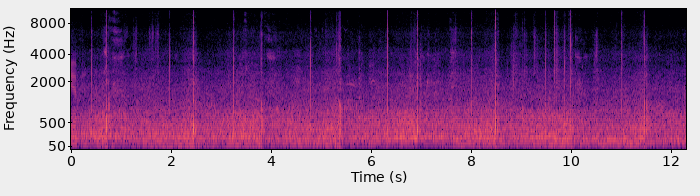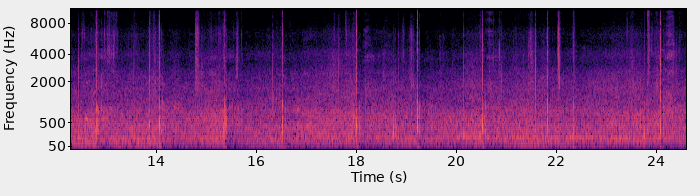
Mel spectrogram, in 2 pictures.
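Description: Tennis balls are struck back and forth with sharp pops in a steady rally.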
